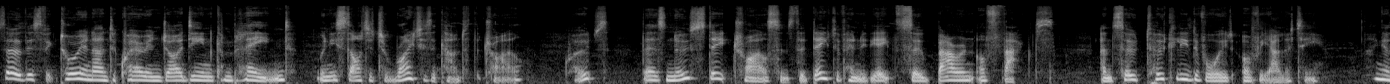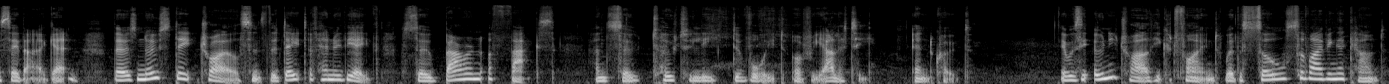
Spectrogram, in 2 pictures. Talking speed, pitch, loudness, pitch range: 170 wpm, 210 Hz, -18 LUFS, 190-250 Hz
